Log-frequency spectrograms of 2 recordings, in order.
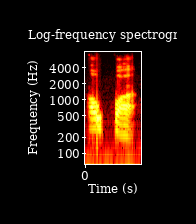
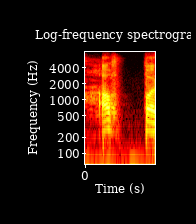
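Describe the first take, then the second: First: It is said with a standard English accent. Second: It is said with a Nigerian pidgin accent. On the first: The speaker calls it wrong. "it's not how far" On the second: The speaker calls it right. "we say it like this"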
